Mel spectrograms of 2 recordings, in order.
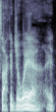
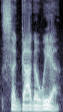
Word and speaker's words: Sacagawea: expedition came through us and they picked up sacajawea from from us from my tribes and uh but her name is not pronounced sacagawea it's pronounced sagawiya it's actually one of my native tongue words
